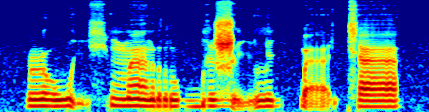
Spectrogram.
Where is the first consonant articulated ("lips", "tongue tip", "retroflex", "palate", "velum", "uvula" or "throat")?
retroflex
